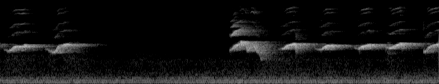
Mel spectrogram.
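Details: Song of a male cockatiel: two bright whistled notes, a second of quiet, then a run of five ringing whistles, the first sliding downward, the rest evenly spaced over a faint background hum.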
